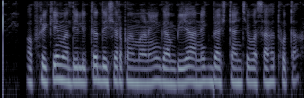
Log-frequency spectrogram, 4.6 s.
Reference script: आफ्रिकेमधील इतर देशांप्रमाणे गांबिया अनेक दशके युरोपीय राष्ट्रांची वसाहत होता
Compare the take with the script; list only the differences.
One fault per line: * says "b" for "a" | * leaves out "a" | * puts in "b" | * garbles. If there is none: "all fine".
* leaves out "दशके युरोपीय"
